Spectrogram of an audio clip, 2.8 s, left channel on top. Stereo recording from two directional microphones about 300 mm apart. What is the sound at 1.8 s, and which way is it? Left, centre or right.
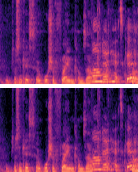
Speech, centre.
